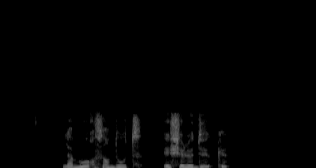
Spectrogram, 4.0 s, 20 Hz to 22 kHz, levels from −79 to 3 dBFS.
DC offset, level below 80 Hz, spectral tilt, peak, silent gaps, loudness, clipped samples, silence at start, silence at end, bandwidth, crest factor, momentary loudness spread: under 0.1%; -84 dBFS; -3 dB/octave; -28 dBFS; 1.82-2.05 s; -46 LUFS; under 0.1%; 0.8 s; 1.1 s; 9 kHz; 22 dB; 12 LU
